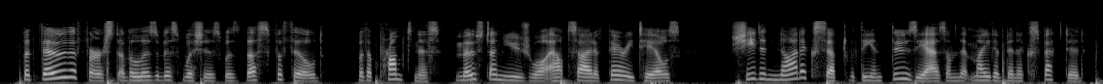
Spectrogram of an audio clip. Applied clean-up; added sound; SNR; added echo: none; Walk, footsteps; 16 dB; none.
